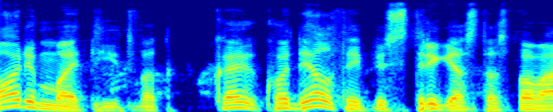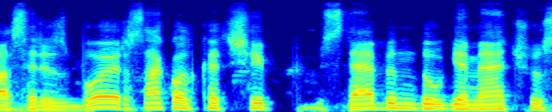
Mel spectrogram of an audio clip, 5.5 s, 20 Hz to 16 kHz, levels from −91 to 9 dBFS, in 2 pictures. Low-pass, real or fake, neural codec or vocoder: 14.4 kHz; real; none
